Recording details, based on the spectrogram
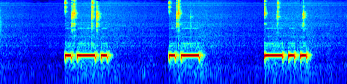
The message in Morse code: RAD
